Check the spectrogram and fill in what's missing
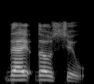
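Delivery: normal talking voice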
